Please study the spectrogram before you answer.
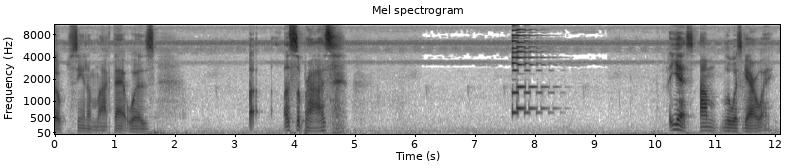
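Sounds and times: faint steady background noise: 0:00.0 - 0:12.0
electronic notification chime: 0:07.6 - 0:08.4.

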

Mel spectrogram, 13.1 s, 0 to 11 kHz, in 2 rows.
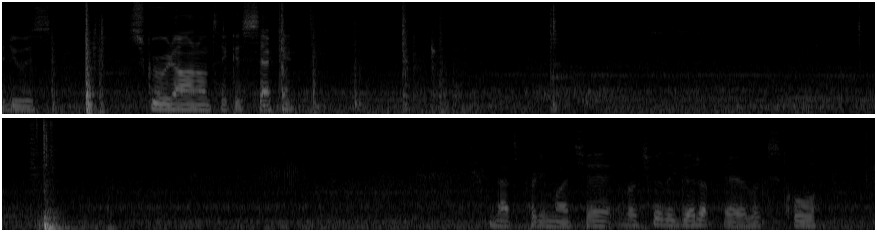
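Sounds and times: low background hum: 0:00.0 - 0:13.0
metal hatch lid thump: 0:06.8 - 0:07.2.

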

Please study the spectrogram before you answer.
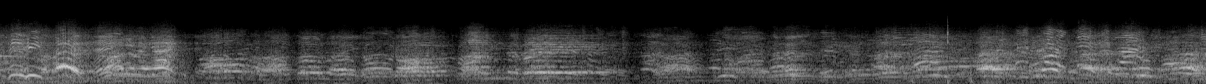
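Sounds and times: men chanting in unison: 0:00.0 - 0:12.0.

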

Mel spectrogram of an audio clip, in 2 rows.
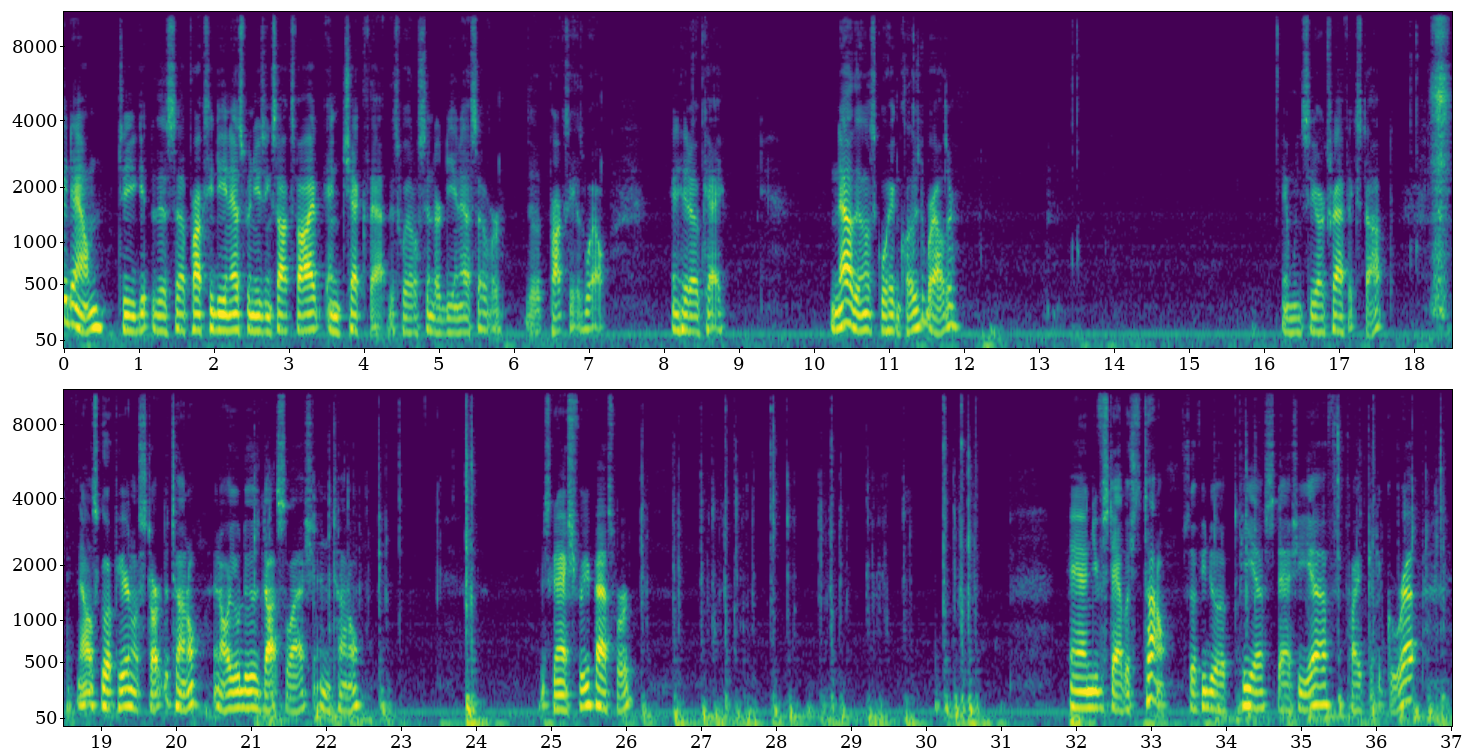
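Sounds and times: faint low hum: 0:00.0 - 0:37.0
keyboard typing: 0:21.0 - 0:23.1, 0:23.7 - 0:24.1, 0:26.2 - 0:30.8, 0:33.8 - 0:37.0.

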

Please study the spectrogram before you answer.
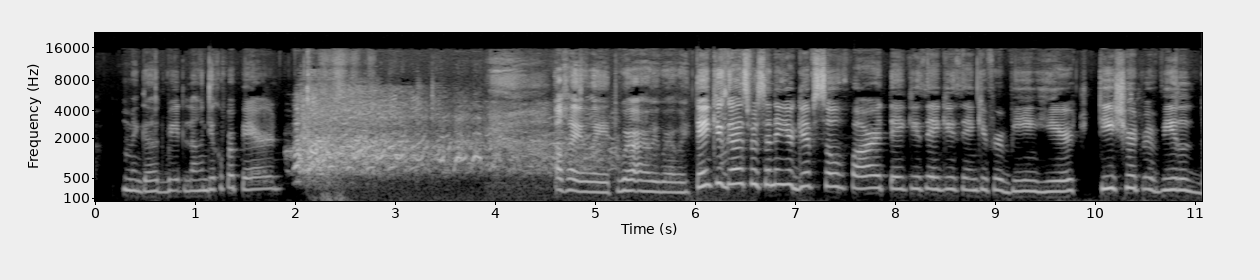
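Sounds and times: woman laughing: 0:01.9 - 0:05.7.

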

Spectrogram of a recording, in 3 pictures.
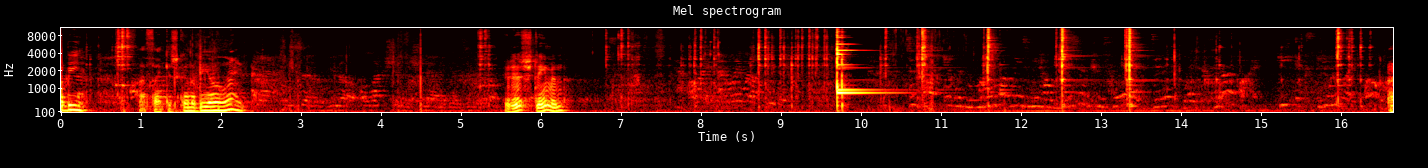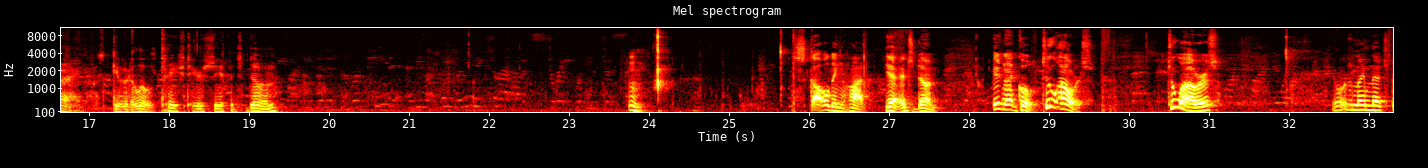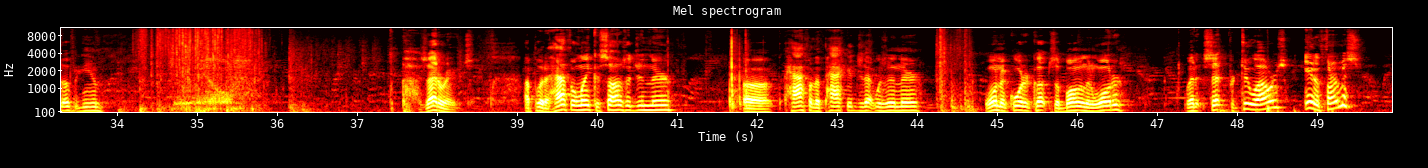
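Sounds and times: metal jar clinking against glass bowl: 0:07.8 - 0:11.8
plastic bag crinkling: 0:34.2 - 0:36.1.

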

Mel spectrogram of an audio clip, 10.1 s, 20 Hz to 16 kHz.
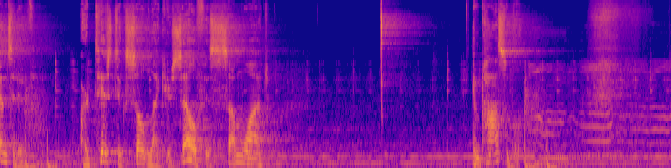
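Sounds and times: low steady music drone: 0:00.0 - 0:10.0
sharp click: 0:05.7 - 0:06.0.

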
